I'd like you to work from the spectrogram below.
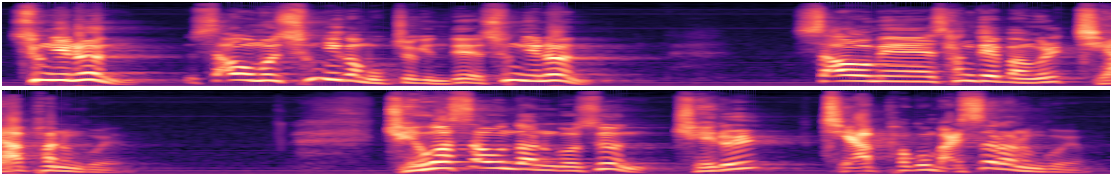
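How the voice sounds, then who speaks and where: Emphatic man preaching a lively sermon. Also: extremely high pitch, moderate pace. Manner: call-and-response preaching, rising to emphatic peaks. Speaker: pastor. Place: church sanctuary.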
